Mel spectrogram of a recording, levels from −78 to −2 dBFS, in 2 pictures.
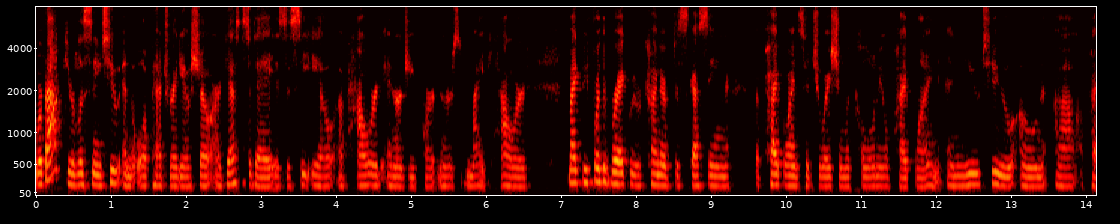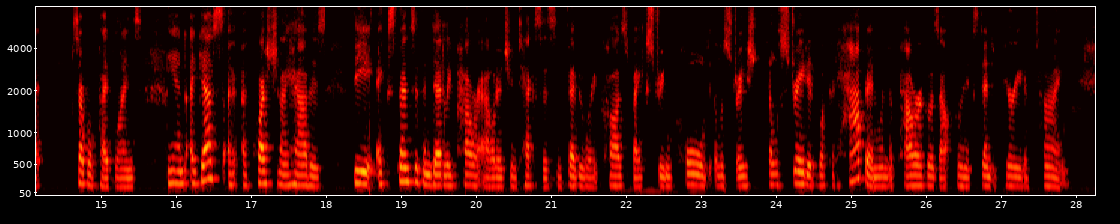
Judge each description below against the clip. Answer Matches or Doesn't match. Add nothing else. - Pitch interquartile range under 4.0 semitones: Matches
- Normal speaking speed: Matches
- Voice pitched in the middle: Matches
